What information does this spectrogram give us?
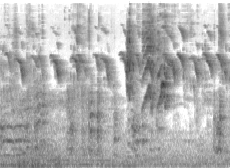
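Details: Budgerigar calls: busy, high chirps and short downslurred squeaks come in quick overlapping bursts over a low background hum.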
